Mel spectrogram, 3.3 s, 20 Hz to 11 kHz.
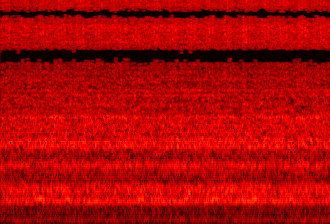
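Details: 2004 Chevrolet TrailBlazer after repair of cylinder 1 and 6 misfire caused by swapped coil and broken spark plug: even, steady idle with no stumble, no check engine light or active codes.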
